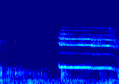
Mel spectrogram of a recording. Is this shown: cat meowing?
yes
